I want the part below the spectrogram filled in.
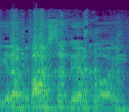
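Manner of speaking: loud, laughing dad impression; sketch dad. Echoing friend's quote of the sketch, loud mock dad. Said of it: "and then the dad's like".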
